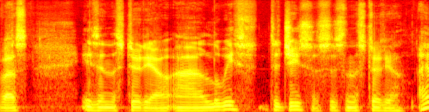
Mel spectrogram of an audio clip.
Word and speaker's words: Luis de Jesus: Luis de Jesus is in the studio.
